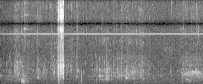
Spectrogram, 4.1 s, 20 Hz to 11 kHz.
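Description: A repaired steel fuel tank from a 1981 Honda CB650C, with its pinholes soldered and gasoline inside, is rocked back and forth, producing soft, intermittent sloshing and trickling of liquid, with one brief sharper splash. The sloshing shows the tank holds fuel, and no leaks appear at the soldered pinholes.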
